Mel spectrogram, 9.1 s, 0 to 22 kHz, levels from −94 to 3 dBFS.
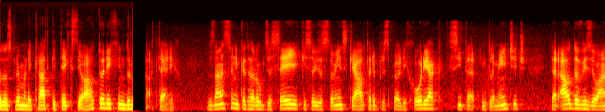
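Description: At 1.98 s the speech cuts out for about 200 ms, then returns sounding different. From there to the end, nothing is heard above 10 kHz, so the top end is dull. The level drops by roughly 5 dB. A new background noise sits around 30 dB below the speech. The cause is likely an input switched to a poorer device mid-recording. The replacement device has a narrower band, its own level and its own noise floor.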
